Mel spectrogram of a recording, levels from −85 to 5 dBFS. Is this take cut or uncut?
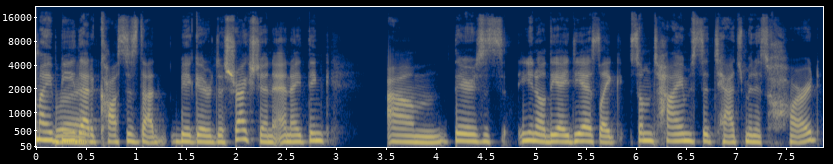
uncut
